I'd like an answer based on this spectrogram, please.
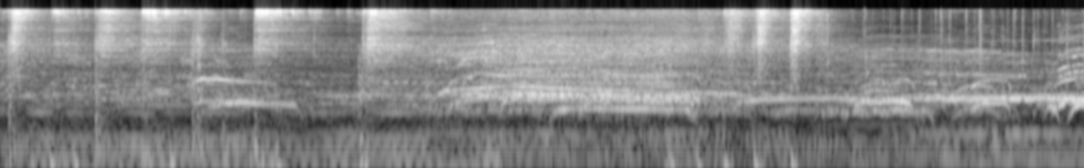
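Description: Live rock band over a concert PA, with electric guitar, bass and drums, and fans screaming and whooping over it. About five seconds in the heavy bass drops out, leaving a run of single drum hits under the screaming.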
